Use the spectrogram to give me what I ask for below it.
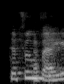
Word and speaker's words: Dafoompah: Is it Dafoompah? Dafoompah, yep, that's it.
